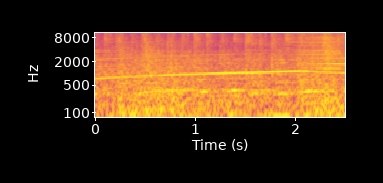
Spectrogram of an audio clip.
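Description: Ambulance siren wailing, one slow rise in pitch, over the rumble of the speeding vehicle's engine and tyres.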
